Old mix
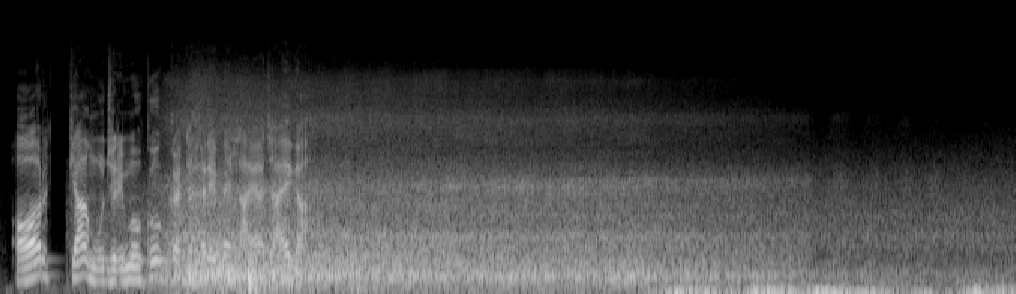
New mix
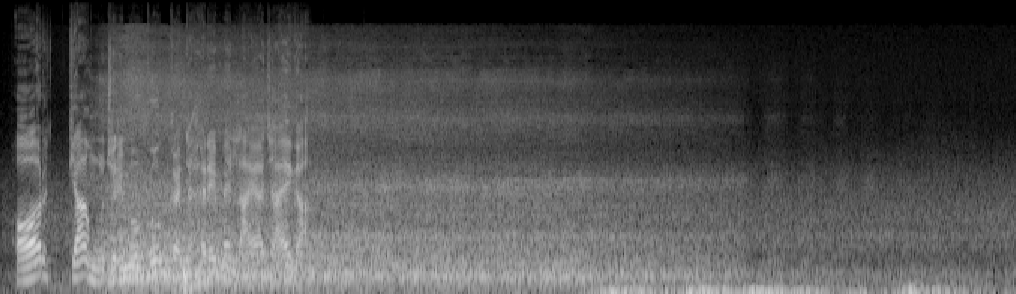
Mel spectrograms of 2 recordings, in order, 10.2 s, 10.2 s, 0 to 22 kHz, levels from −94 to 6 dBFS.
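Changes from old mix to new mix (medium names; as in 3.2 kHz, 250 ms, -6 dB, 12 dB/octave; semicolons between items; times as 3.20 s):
background: entry -0.65 s; master: remove tape spacing loss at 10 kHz 27 dB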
